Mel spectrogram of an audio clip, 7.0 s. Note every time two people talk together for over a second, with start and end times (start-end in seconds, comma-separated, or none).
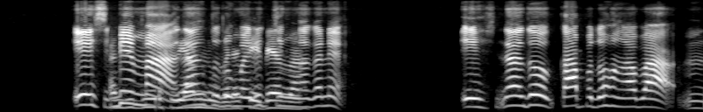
1.1-2.6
